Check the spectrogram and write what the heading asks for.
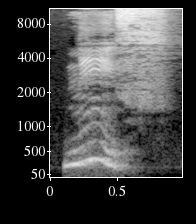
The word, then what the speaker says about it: gneiss: अब है नीस, स्पेलिंग है GNEISS, पर हम लोग इसको बोलेंगे नीस।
